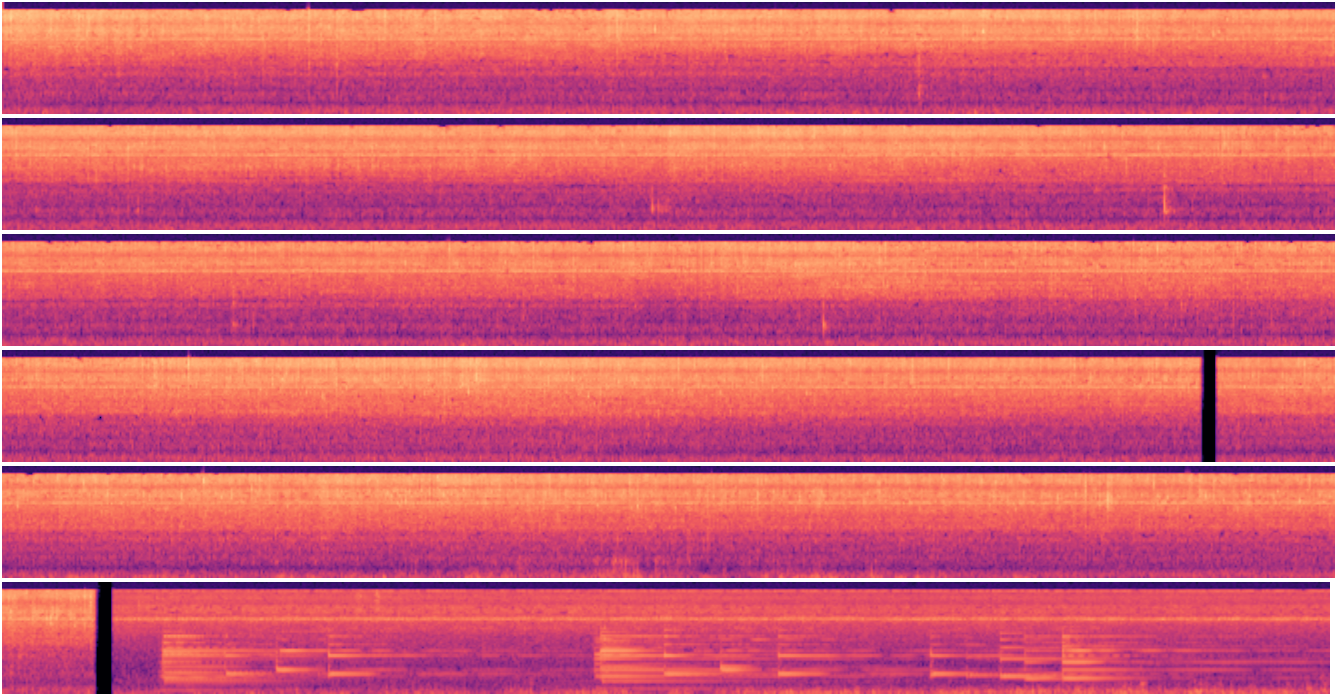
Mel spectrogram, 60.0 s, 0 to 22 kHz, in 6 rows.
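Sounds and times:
meat sizzling in frying pan: 0:00.0 - 0:50.7.

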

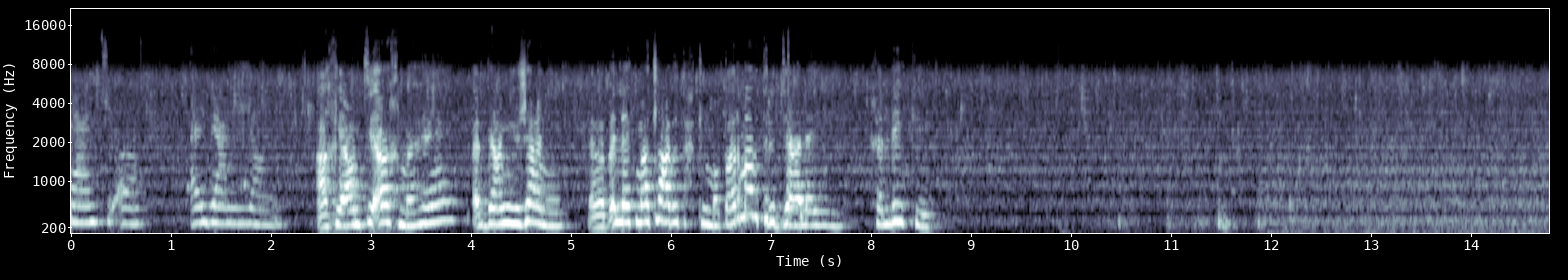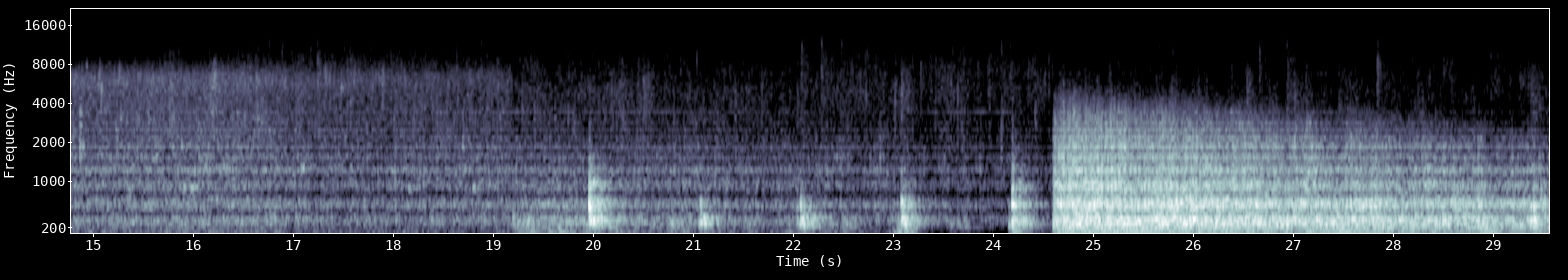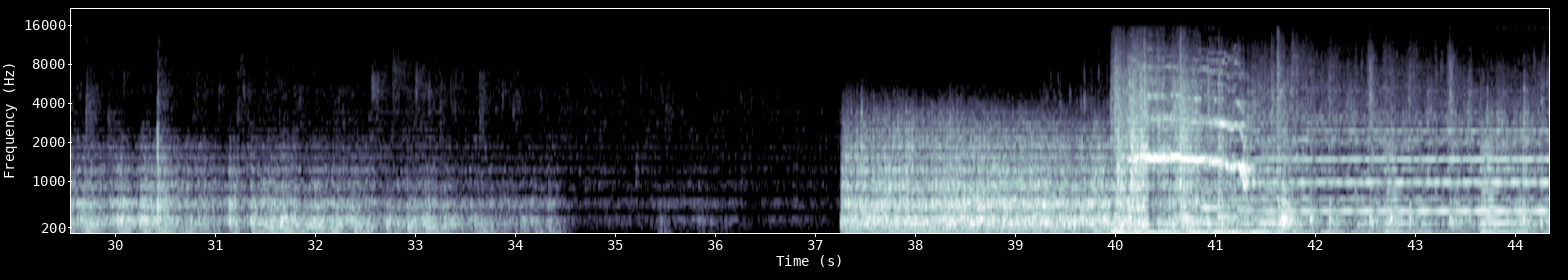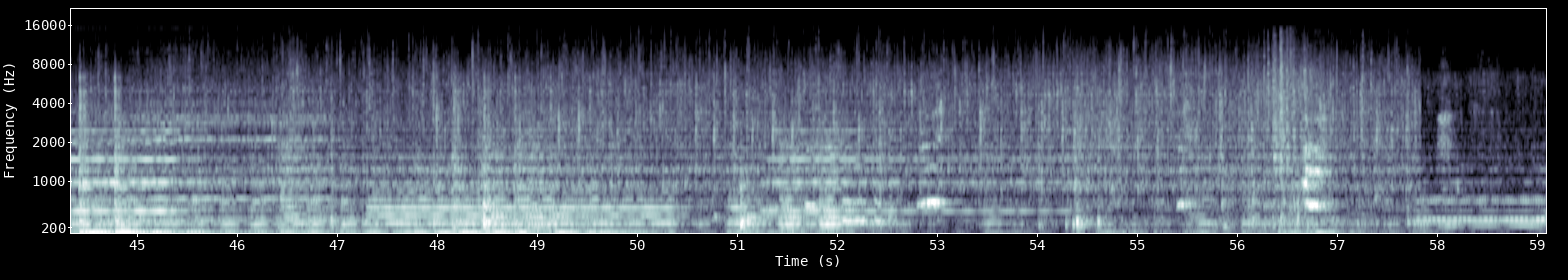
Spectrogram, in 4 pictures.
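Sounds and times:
rain falling: 0:00.0 - 0:59.0
sharp thunder cracks: 0:24.6 - 0:34.5, 0:37.2 - 0:58.1.

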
